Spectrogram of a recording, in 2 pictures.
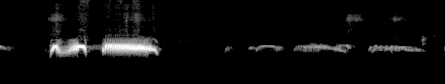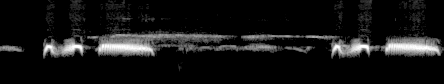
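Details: Spotted dove used as a decoy bird, with a native-type voice, giving the urging 'thúc gù' coo: three low phrases, each a quick double note then a longer hoarse coo, with soft murmurs between.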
